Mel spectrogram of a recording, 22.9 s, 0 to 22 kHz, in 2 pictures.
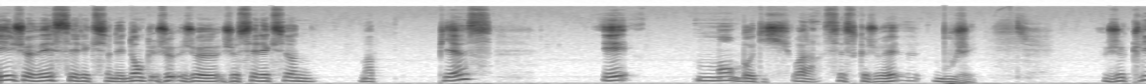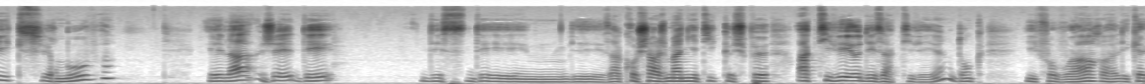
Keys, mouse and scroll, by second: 3.8 click, 7.2 click, 12.4 click.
